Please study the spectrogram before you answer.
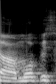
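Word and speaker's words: Maupassant: ये यह गेडे मोपिस मोपिस इस वर्ड को पढ़ते हैं ठीक है प्रोनाउंस करते हैं तो उसने लिखी हुई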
